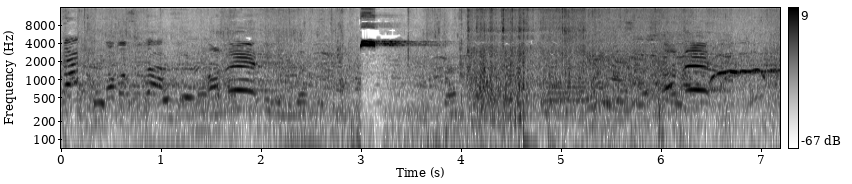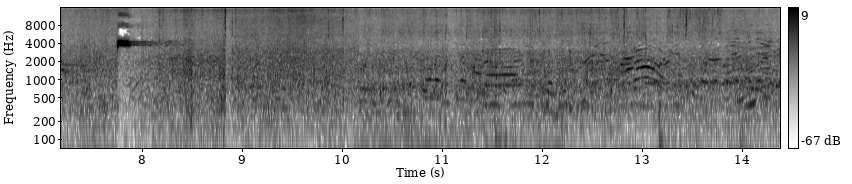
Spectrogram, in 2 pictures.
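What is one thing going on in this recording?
Children chatter and shout excitedly nearby.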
